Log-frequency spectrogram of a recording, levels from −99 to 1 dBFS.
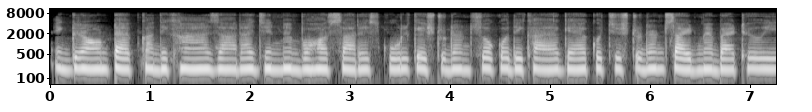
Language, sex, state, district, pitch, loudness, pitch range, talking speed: Hindi, female, Bihar, Katihar, 185 Hz, -19 LUFS, 185-190 Hz, 200 wpm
